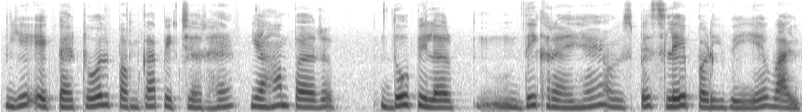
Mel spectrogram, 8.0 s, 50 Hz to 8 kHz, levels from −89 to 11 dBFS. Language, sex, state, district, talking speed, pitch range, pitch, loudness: Hindi, female, Jharkhand, Jamtara, 150 wpm, 190-225 Hz, 210 Hz, -23 LUFS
